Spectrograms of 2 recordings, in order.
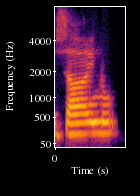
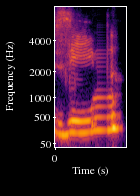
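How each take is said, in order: First: "zine" rhyming with sign; long-i pronunciation. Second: "zine" rhyming with seen; long-ee pronunciation. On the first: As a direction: say "zine" with an eye vowel. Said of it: "it would be zine and not zine". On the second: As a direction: say "zine" like the end of magazine. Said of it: "'cause, uh, it's magazine". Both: Shown as a demonstration.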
